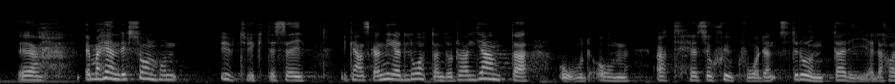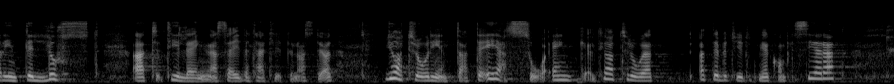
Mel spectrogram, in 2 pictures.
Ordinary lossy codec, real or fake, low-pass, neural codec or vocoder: none; real; none; none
